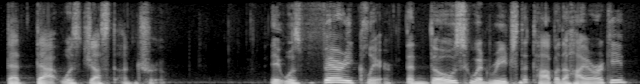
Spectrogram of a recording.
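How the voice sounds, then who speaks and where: On a podcast, a thirtysomething startup CEO with an American accent, Indian-born and Singapore-raised, fields interview questions with earnest, emphatic articulacy. His voice is medium-pitched and dark in tone. The studio sound is clean, with no echo.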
